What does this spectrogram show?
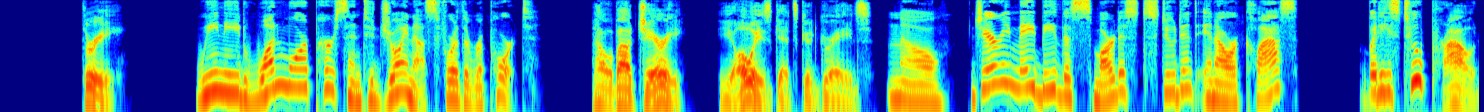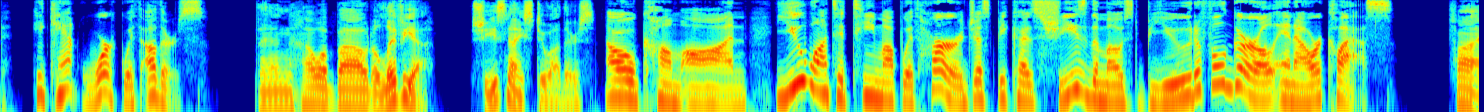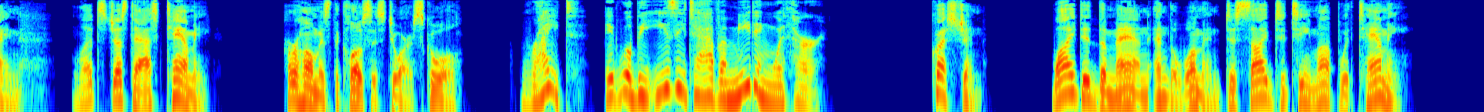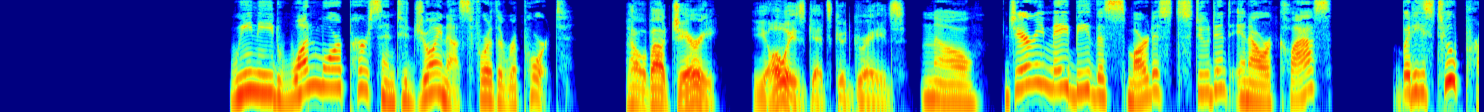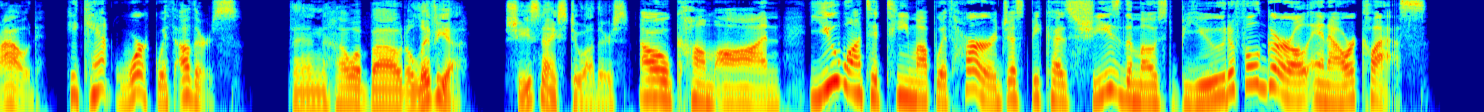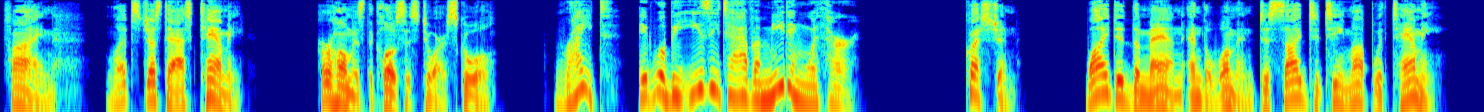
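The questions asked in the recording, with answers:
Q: Question.Why did the man and the woman decide to team up with Tammy?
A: Her home is the closest to their school, so it will be easy to have meetings with her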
